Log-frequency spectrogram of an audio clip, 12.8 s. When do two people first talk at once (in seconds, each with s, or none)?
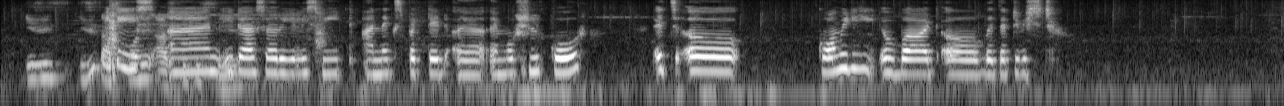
1.0 s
